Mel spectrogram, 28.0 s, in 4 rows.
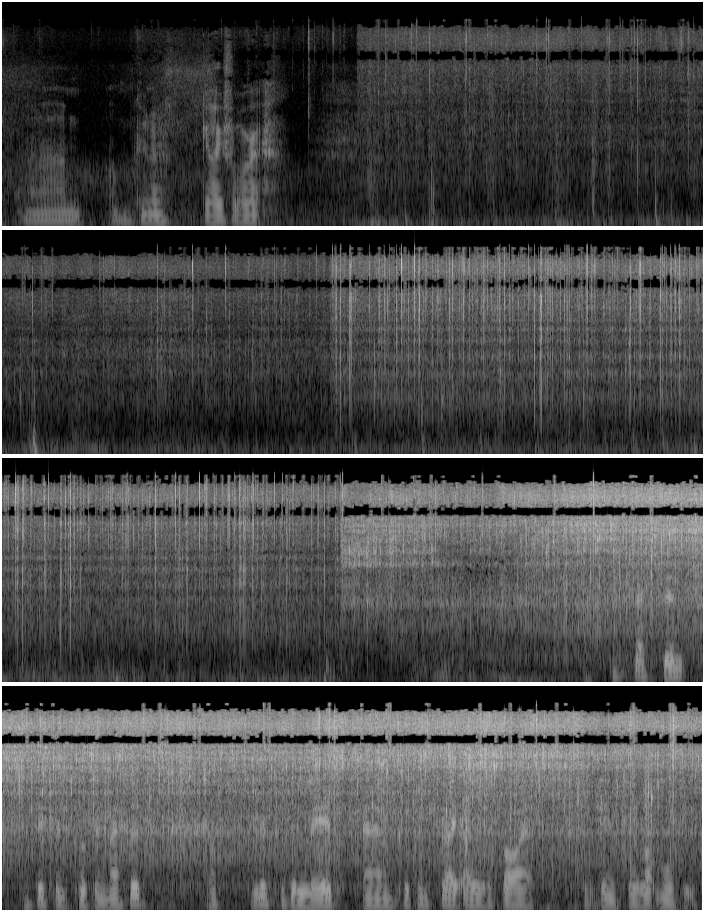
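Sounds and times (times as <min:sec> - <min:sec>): fat crackling and spitting: 0:03.0 - 0:28.0
burger patty sizzling in a pan: 0:03.6 - 0:28.0.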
